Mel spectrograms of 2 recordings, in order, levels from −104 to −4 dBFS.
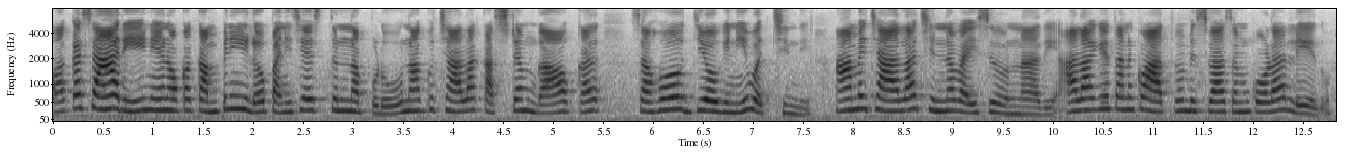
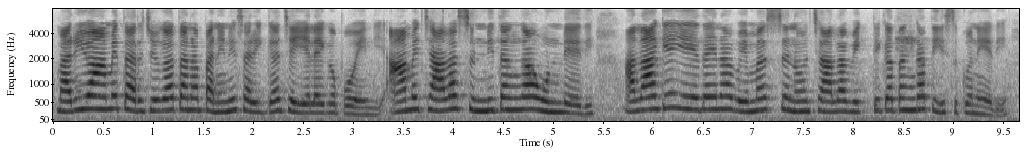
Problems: none marked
